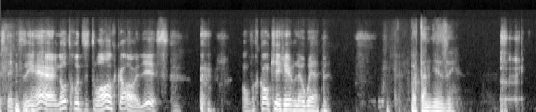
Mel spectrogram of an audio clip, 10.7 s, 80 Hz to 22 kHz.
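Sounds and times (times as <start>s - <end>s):
laughter: 0.0s - 1.0s
speech: 0.0s - 6.6s, 7.6s - 9.2s, 10.0s - 10.3s
loud deep rumbling burp: 10.0s - 10.6s.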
